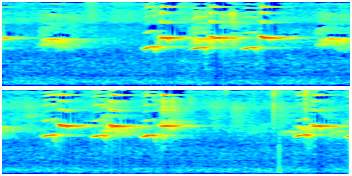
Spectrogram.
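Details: A cockatiel sings in short, separate phrases of bright whistles. Each phrase has a few level or gently sliding notes that alternate between a higher and a lower pitch, with pauses of about a second between phrases. A soft indoor hum sits underneath.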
